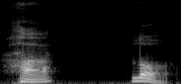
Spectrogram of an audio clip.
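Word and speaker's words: הלל: the word is hello look at the pronunciation ha law hello means to praise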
